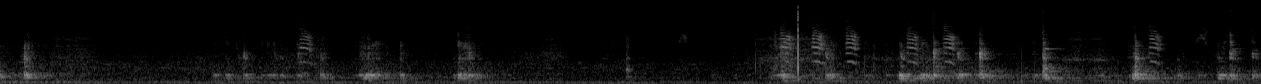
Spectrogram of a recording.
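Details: A fawn zebra finch pair, the female thought to be a fawn Florida fancy, give nasal, toy-trumpet beeps mixed with quick buzzy, clicking song phrases.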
